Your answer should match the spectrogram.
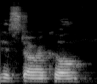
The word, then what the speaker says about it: historical: No, the H is not silent in historical. In most English words, the H is always pronounced.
